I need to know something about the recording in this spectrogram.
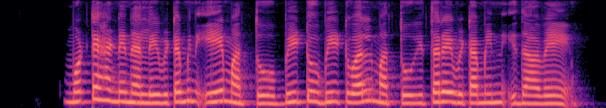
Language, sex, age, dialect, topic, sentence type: Kannada, female, 36-40, Central, agriculture, statement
